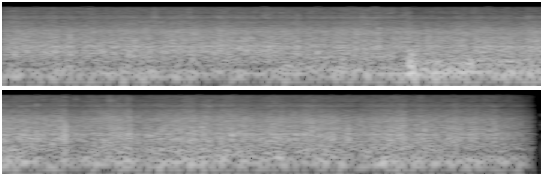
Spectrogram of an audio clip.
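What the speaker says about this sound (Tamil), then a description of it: "இடியுடன் கூடிய கனமழை பெய்தது" Heavy rain in Tamil Nadu pours down in a dense, unbroken hiss that stays loud and even throughout, with no voices.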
